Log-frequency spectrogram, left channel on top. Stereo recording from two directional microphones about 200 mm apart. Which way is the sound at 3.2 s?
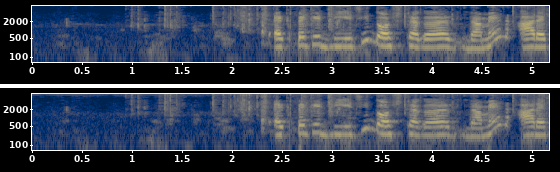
10° left (ahead or behind).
